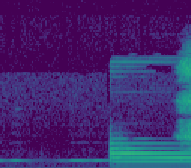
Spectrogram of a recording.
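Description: A bright multi-tone announcement chime from the video game Danganronpa: Trigger Happy Havoc, a short, clear ringing tone that rises sharply in loudness near the end of a brief moment.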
